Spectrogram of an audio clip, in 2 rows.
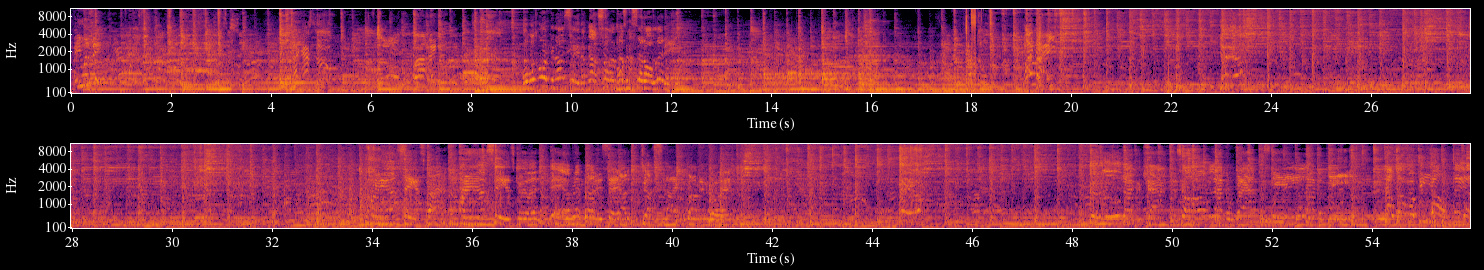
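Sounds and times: drums: 0.0s - 55.9s
electric guitar: 0.0s - 55.9s
person singing: 22.9s - 24.6s, 32.4s - 41.7s, 43.7s - 46.6s, 47.8s - 55.9s.

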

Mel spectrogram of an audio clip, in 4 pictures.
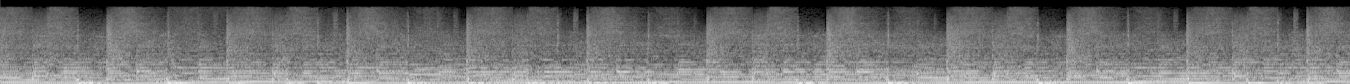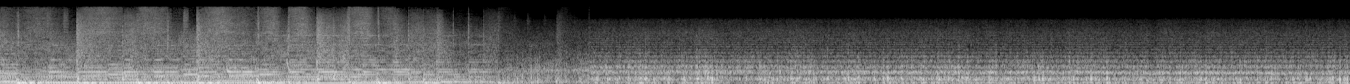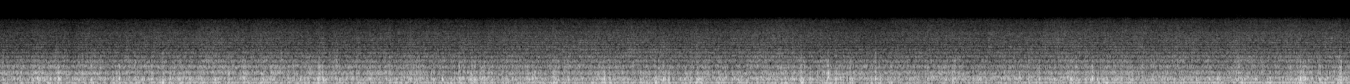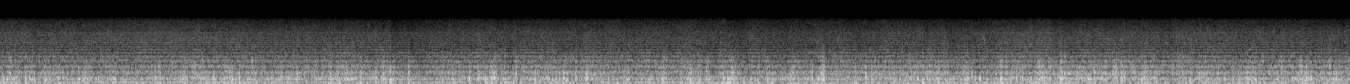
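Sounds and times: wind rush on microphone: 18.5s - 54.0s.

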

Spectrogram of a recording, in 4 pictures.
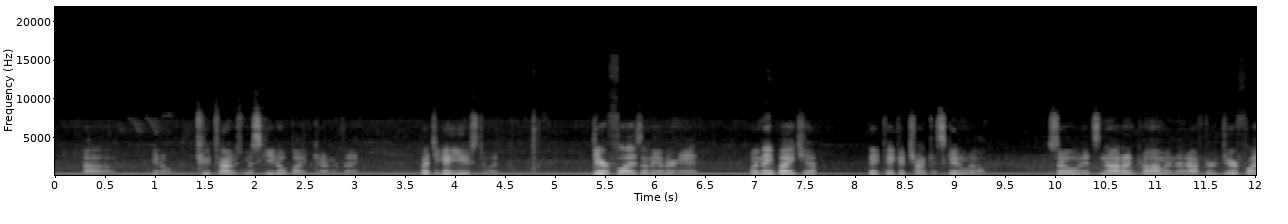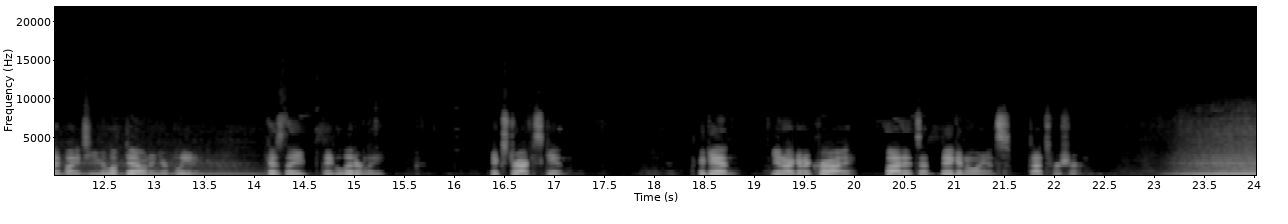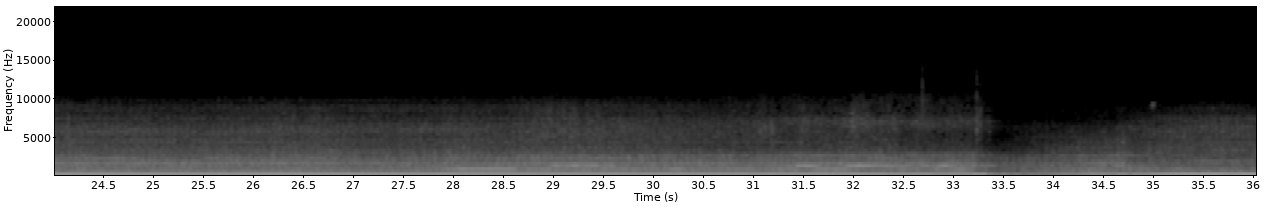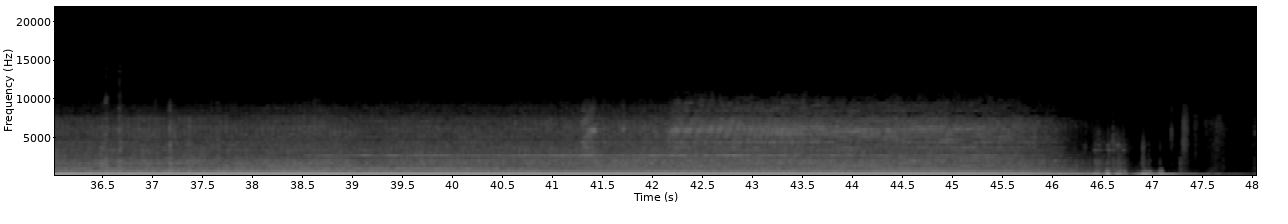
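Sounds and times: tractor diesel engine running: 0.0s - 14.5s, 23.0s - 46.9s
thin whine: 26.3s - 46.5s.

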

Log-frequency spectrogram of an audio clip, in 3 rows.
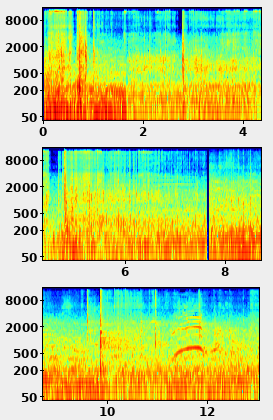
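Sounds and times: skateboard wheels rolling on stone: 0.0s - 9.1s
skateboard clacking on ground: 0.0s - 11.2s.

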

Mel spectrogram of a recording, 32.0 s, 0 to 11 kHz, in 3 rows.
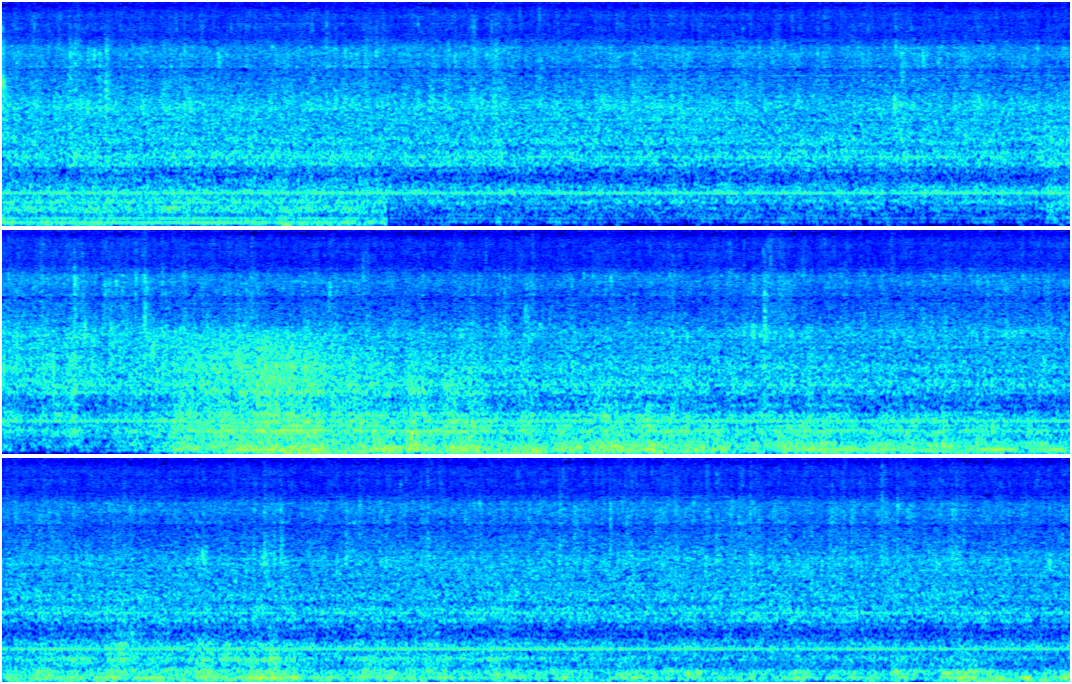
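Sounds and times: rain hiss: 0.0s - 32.0s
thunder rumbling: 12.1s - 32.0s.

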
